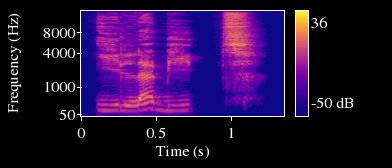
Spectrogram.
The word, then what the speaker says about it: il habite: Il habite. Elle habite. Que se passe-t-il ici? Le L de il et le E muet, donc le L de elle, vont former une liaison.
